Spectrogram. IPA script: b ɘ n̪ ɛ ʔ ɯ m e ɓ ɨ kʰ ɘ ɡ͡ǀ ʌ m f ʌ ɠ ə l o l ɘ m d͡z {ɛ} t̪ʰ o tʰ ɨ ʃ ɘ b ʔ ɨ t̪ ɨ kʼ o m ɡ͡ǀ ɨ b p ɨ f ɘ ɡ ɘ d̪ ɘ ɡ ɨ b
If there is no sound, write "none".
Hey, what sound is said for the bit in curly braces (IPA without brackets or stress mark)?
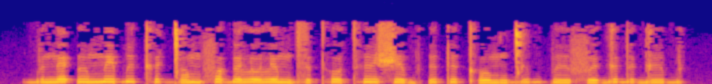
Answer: ə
